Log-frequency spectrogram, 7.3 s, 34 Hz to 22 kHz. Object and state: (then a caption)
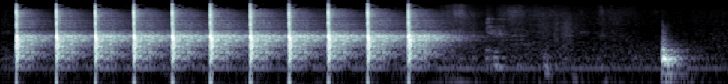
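Cricket bat being knocked in. A Pakistani-made CA 15,000 willow cricket bat, almost finished being knocked in, is struck with a mallet in a steady series of sharp, ringing pings centred near 1 kHz. Eleven evenly spaced strikes fade out quickly, followed after a pause by one last strike, twelve in all.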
